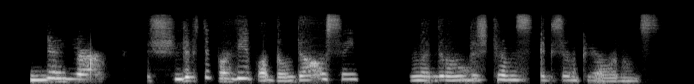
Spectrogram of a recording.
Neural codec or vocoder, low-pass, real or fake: codec, 44.1 kHz, 0.9 kbps, DAC; 10.8 kHz; fake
